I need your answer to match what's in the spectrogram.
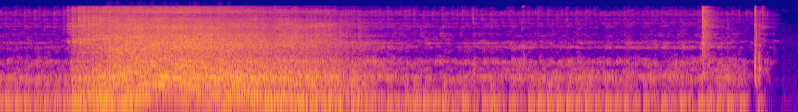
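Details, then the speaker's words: Yamaha Vega ZR after repairing a stuck carburetor slide, initially mistaken for a broken throttle cable: sharp blip, revs fall cleanly back to even idle, then shut-off; throttle returns properly, engine healthy. "Kita nyalakan. Dia langsung balik sendiri ya."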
